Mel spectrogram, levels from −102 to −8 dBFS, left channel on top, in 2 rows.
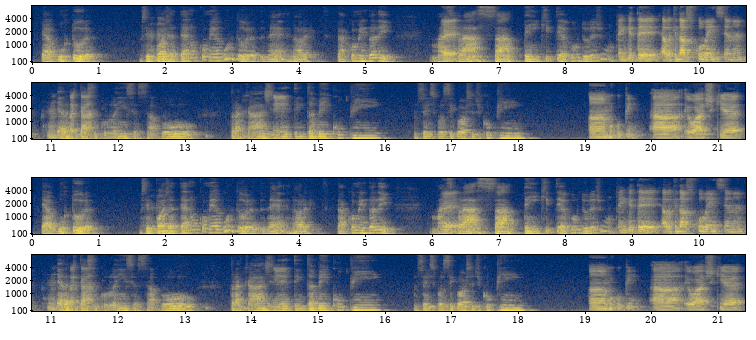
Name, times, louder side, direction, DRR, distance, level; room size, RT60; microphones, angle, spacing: voice 1, 0.1-0.9 1.6-4.1 4.6-5.4 6.0-8.7 11.1-13.1 13.7-15.9 16.5-18.1, equal, 20° right, 0.9 m, -20 dB
voice 2, 1.8-2.1 6.1-6.5 8.8-11.7 13.9-14.0 14.3-14.6 19.1-21.3, left 1 dB, 40° left, 0.7 m, -25 dB
3.9 x 3.5 x 2.9 m
head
